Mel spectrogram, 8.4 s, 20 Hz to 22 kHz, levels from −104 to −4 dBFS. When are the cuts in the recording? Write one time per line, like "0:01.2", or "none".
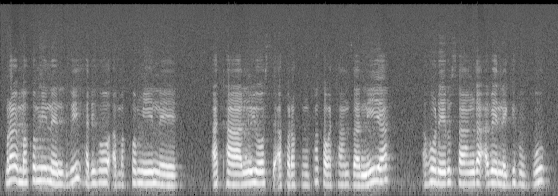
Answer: none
